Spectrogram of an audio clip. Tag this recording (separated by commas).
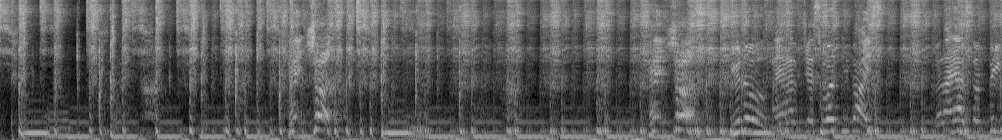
beat boxing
